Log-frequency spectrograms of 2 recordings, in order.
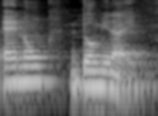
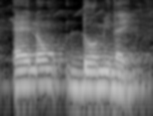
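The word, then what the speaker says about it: Anno Domini: इसका जो प्रोनाउंसिएशन है वो होता है एनो डोमिनाई, ठीक है। और इसको बोला क्या जाता है? AD बोला जाता है। हम ये तो नहीं बोलते ना एनो डोमिनी।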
